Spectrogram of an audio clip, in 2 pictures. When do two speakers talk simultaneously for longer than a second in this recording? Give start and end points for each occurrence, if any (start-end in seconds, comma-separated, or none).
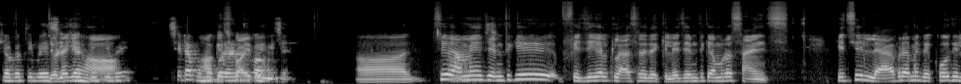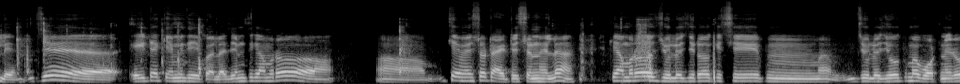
none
